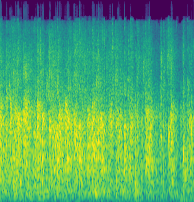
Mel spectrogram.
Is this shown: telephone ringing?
no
